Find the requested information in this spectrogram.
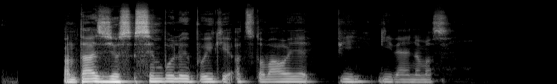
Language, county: Lithuanian, Tauragė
